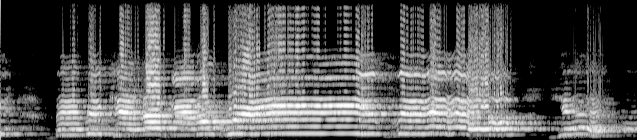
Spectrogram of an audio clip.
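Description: A woman singing solo: a long wordless run of held notes that bend and slide, trailing off near the end.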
